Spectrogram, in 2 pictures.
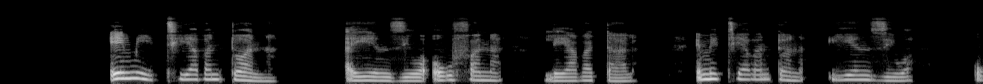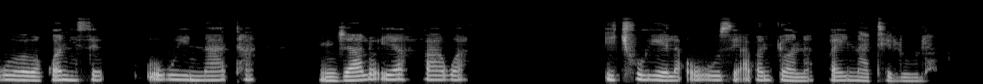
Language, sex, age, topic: North Ndebele, female, 18-24, health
